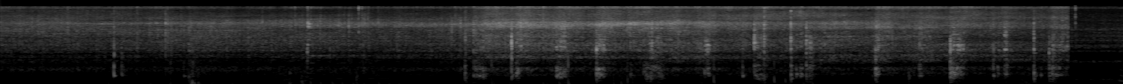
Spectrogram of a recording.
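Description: Sliced onions sizzling as they fry in a clay pot while a steel spoon stirs them, clicking and scraping against the pot. The stirring grows louder and busier about halfway through, and the sizzle cuts off suddenly just before the end.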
